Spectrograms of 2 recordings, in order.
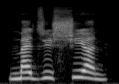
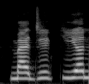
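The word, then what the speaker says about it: magician: जैसे मैजिशियन, मैजिशियन बोलते हैं, मैजिशियन या मैजिकियन नहीं बोलते हैं, मैजिशियन।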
